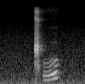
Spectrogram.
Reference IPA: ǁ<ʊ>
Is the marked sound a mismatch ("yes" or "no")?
no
